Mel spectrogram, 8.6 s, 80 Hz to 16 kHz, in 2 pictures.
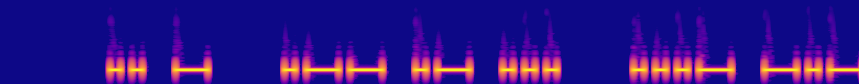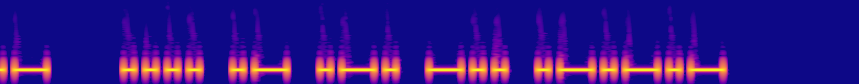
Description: Morse code, heard as a keyed tone, about 22 wpm, 700 Hz. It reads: IT WAS VY HARD.
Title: Sentences from Top 300 Words and Abbreviations 22wpm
